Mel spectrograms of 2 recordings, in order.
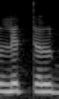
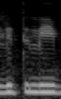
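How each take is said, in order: First: The word ends with a plain l sound. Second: The word ends with an added lee sound. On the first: The speaker calls it right. "इसको लॉ पढ़ देना है" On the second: The speaker calls it wrong. "ऐसे नहीं ... गलत उच्चारण"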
